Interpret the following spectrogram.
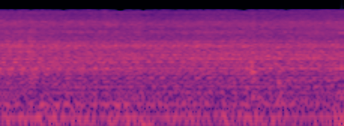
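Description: Steady engine rumble and road noise heard from inside the cabin of a vehicle driving in city traffic.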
